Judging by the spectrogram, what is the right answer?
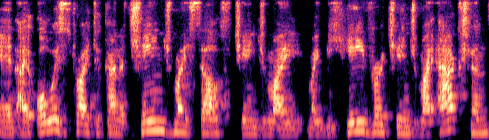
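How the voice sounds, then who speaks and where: A woman's very deep, low voice at a fairly slow pace, with ordinary pitch variation. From Israel. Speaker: life coach and executive. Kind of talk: casual interview chat.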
